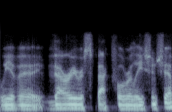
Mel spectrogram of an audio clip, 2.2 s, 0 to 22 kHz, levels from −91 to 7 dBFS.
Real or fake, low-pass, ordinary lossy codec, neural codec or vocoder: real; 7.2 kHz; Opus, 24 kbps; none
